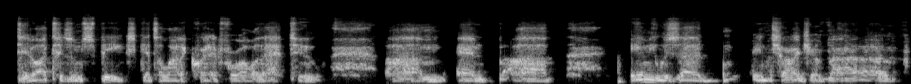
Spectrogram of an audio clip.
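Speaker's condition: Throat cancer, vocal cords removed

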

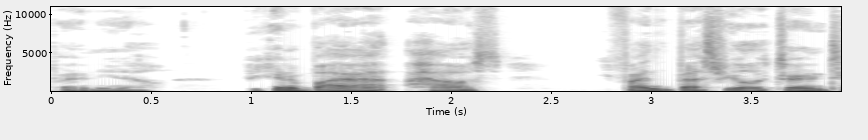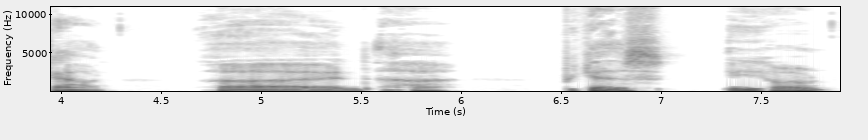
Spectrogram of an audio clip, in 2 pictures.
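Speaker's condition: ALS; weakness and fasciculations at onset

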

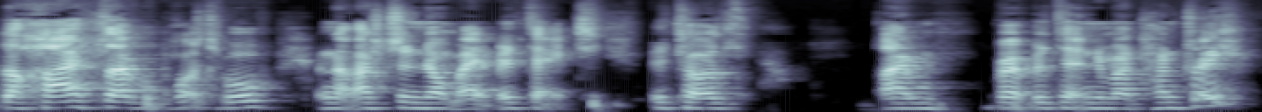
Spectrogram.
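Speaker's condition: Cerebral palsy

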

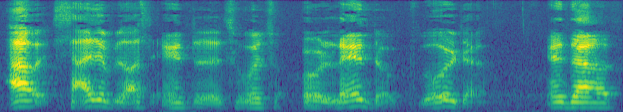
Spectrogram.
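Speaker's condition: Cerebral palsy; cerebral palsy since childhood

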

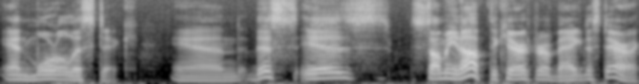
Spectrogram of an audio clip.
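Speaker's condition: No condition

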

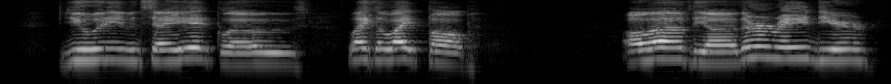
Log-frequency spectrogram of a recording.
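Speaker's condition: Spastic cerebral palsy, moderate; from spinal meningitis at birth, born two months premature, primarily affects legs

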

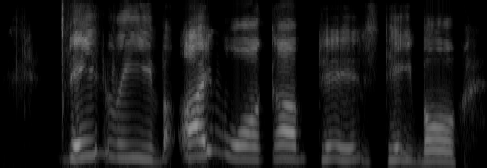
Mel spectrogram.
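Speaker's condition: Cerebral palsy; takes a while to walk off stage

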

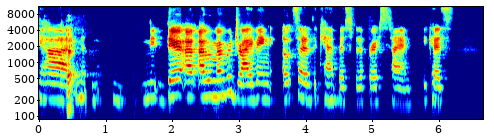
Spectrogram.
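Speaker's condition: No condition

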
